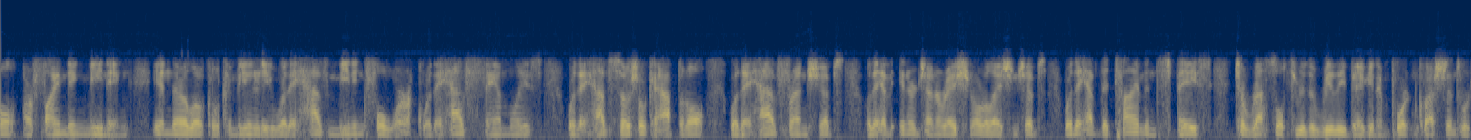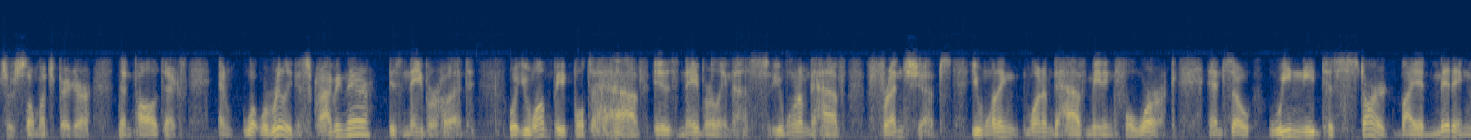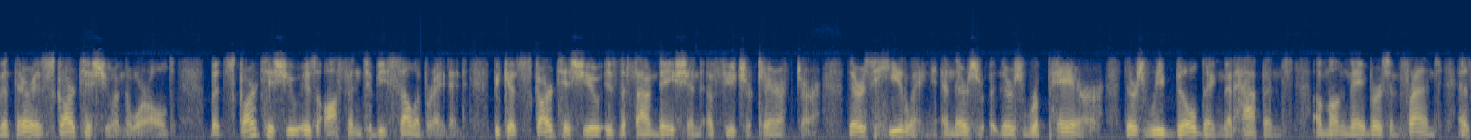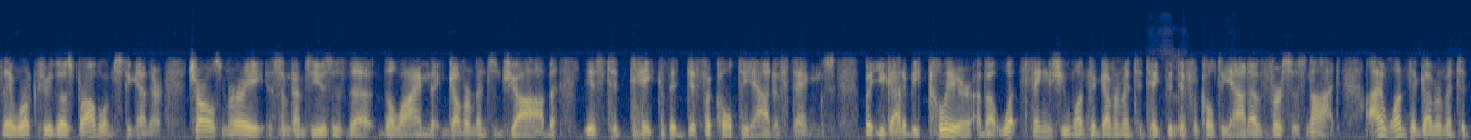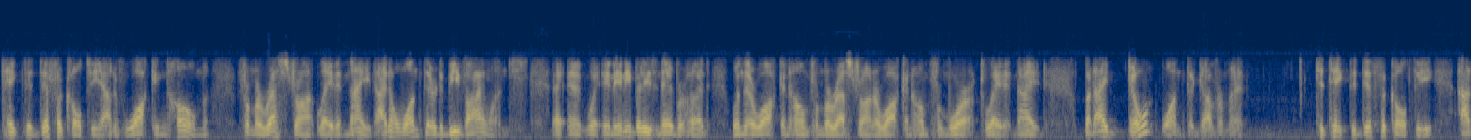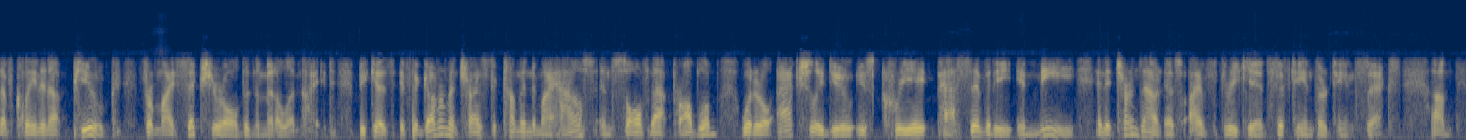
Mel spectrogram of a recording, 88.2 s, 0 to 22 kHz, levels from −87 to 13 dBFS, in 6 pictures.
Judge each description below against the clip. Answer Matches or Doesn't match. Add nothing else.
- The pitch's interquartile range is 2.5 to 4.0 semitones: Matches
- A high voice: Doesn't match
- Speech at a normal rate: Matches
